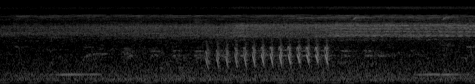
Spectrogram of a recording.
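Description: Animal ambience: a steady high insect hiss, short low hoot-like calls about half a second in and again near the end, and a rapid trill of about nine pulses a second starting about two seconds in and lasting just over a second.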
